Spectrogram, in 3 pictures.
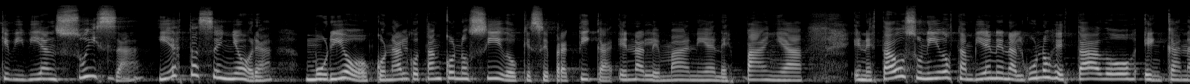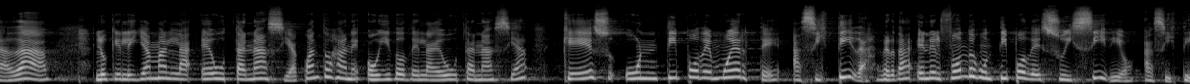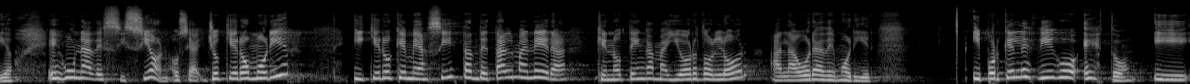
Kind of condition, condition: setting, large echoing room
